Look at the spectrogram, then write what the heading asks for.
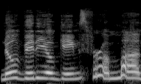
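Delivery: high, loud, overboard angry outburst, barked out. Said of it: "you're just going overboard".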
